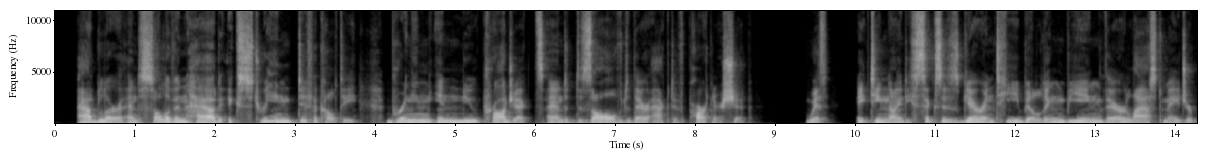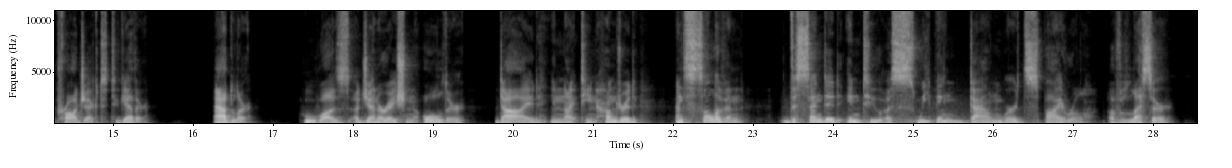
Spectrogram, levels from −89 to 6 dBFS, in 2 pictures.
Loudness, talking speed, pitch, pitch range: -25 LUFS, 90 wpm, 135 Hz, 120-155 Hz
